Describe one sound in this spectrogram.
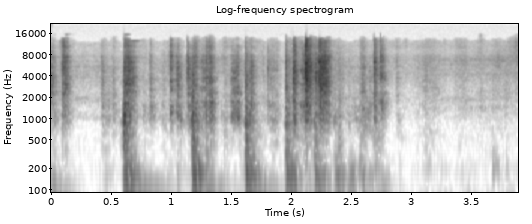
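Wood knocks and clatters against a wall.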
